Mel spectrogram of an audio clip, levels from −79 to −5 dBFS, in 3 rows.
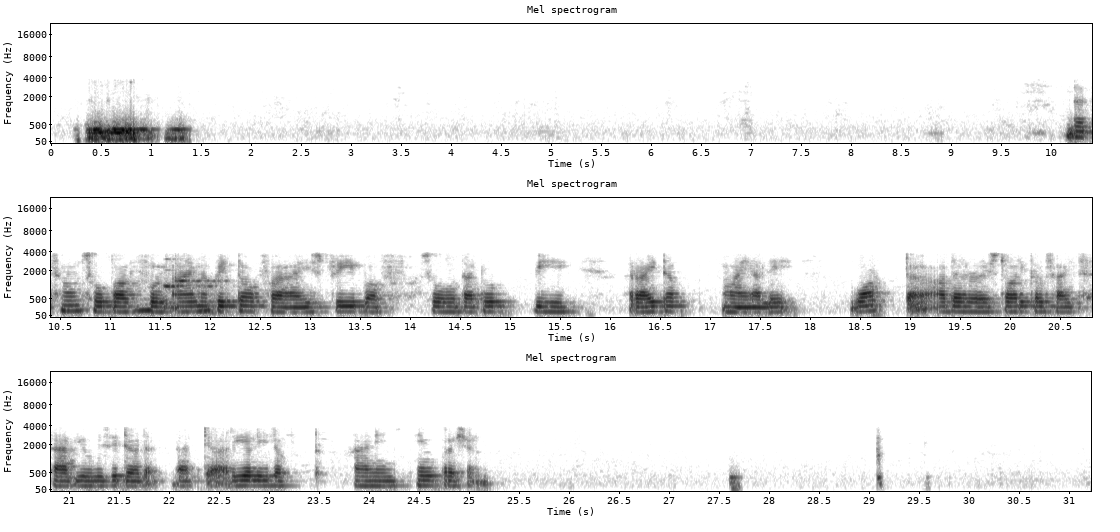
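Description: The whole recording has passed through the iLBC codec, coding each 20 ms frame independently at what fits 15.2 kbps, so nothing above 3.8 kHz survives and the speech sounds plainly rough and synthetic.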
